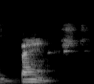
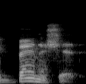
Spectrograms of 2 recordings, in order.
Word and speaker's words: banished: the word vanished but his characters will not say it as banished they will say banish it and that's to get that extra syllable in the line so there you go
